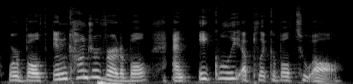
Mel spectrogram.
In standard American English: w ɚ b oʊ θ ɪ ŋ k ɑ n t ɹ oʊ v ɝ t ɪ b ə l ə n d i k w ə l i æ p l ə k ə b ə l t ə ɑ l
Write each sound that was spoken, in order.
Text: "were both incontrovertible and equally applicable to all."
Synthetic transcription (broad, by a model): w ɚ b oʊ θ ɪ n k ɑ n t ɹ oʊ v ɝ t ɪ b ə l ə n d i k w ə l i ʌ p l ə k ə b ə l t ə ɑ l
